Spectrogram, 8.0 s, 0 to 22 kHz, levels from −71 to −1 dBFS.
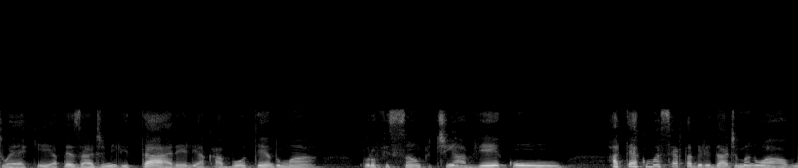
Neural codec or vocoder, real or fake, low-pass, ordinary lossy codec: none; real; none; none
